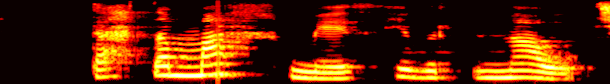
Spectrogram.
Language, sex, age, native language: Icelandic, female, 9, Icelandic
